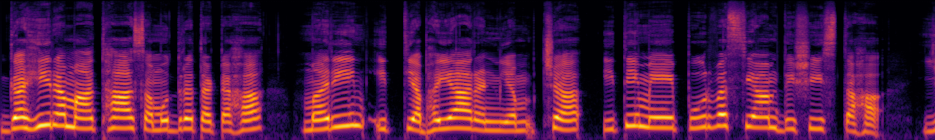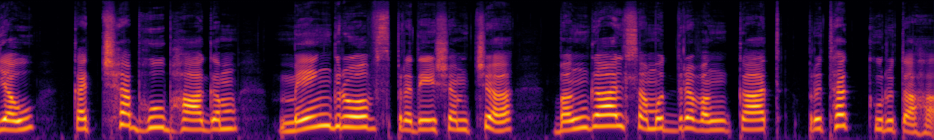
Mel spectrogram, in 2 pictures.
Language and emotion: Sanskrit, neutral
